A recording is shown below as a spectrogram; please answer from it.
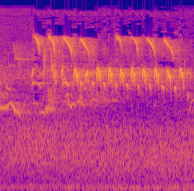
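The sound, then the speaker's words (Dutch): A Eurasian wren sings a quick, high-pitched run of bright repeated notes and trills for about two seconds. A lower whistle from a common blackbird sounds faintly behind it at the start. “Winterkoning. Merel op de achtergrond.”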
